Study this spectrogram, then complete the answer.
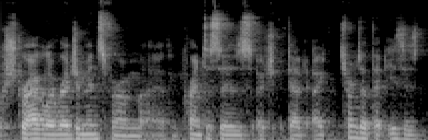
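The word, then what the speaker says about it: Prentiss: with a few straggler regiments from, I think, Prentice's. Turns out that is how you say his name, like I did in last scenario. I wasn't really sure. Prentice, Benjamin Prentice.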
